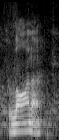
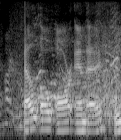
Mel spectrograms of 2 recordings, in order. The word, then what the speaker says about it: Lorna: Lana. Lana. Lana? Lana. Did I not just fucking say that? Spell it. L-O-R-N-A. Lorna. Yes!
